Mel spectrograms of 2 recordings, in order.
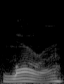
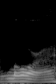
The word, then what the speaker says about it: Lara: I guess in this game she pronounced her name Lara, but I feel like in the previous section, in the So, previous games, it was more Laura.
